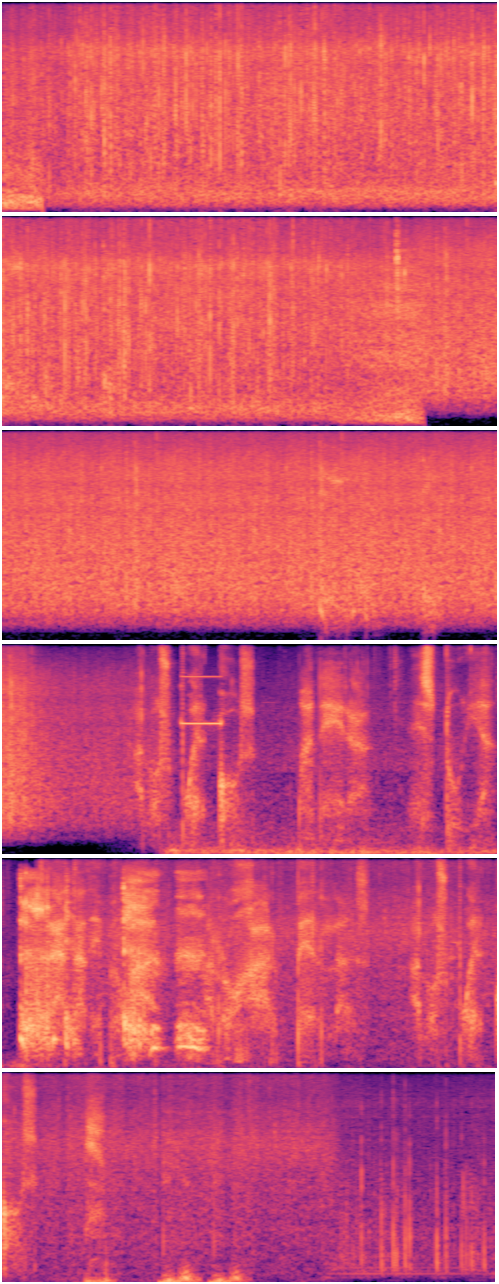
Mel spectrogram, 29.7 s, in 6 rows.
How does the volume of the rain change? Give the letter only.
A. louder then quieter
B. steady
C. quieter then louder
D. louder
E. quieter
E.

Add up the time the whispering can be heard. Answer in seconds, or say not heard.
11 s.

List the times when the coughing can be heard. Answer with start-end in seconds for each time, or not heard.
4.9-6.2, 13.1-14.3, 19.9-21.9.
